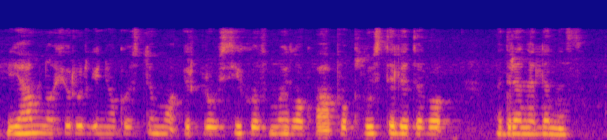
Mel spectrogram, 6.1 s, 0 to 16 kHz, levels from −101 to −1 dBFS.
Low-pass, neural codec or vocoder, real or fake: 7.2 kHz; none; real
